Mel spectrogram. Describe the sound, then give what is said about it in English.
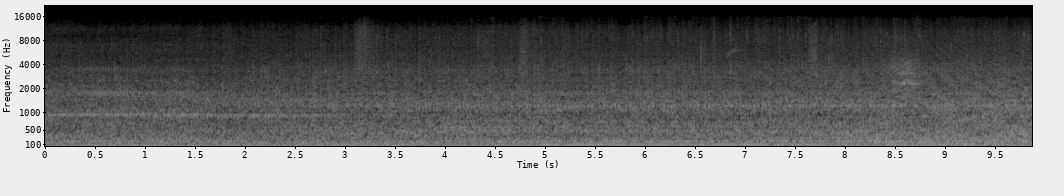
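Heavy military truck engines rumble steadily and loudly throughout, a dense low growl like a convoy of vehicles grinding up the road surfaces in Dorset, with no pauses and no voices. “White dust covered the hedgerows as convoys ground up road surfaces”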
